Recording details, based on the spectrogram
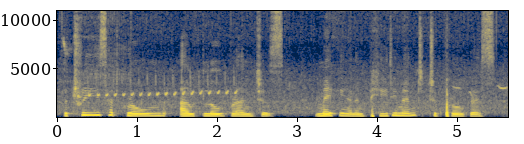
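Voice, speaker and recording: Over noticeable background noise, a woman speaks very slowly with fairly even intonation. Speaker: voiceover artist. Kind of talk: audiobook reading.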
